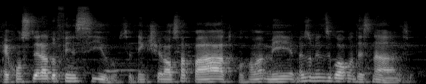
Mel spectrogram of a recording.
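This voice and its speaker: Brief: man, casual language vlogger, mid pitch, chatty, faint background music. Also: rapid-fire. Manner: chatty, repeats example words aloud, many fillers like "né?". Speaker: language teacher and video creator. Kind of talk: casual explanatory vlog. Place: home room with a gaming setup. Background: music playing softly in the background.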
